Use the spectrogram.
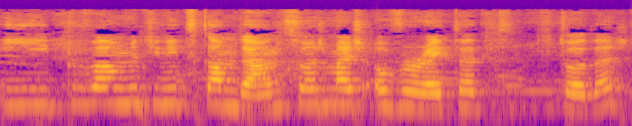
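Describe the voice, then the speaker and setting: A woman talks in a high pitch. Music plays in the background. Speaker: podcaster. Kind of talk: casual monologue. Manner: animated.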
